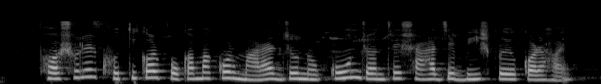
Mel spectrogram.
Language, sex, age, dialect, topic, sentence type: Bengali, female, 18-24, Northern/Varendri, agriculture, question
